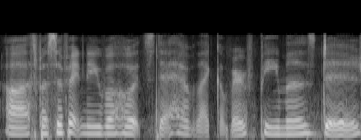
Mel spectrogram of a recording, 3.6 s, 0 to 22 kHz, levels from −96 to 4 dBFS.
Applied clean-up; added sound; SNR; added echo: none; none; none; none.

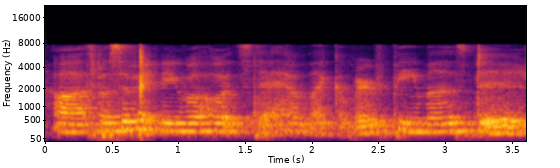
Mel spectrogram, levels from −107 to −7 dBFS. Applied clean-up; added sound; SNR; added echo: none; Finger snapping; 13 dB; reverberation time 0.6 s.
